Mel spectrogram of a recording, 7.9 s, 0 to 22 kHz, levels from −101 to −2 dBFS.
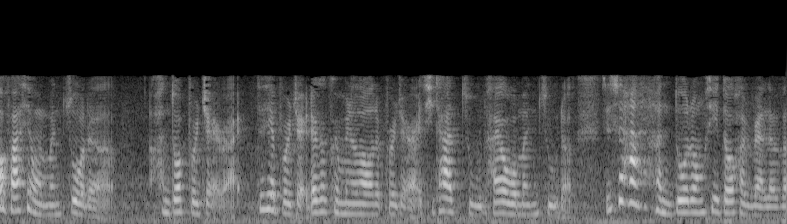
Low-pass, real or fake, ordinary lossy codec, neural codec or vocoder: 5.4 kHz; real; MP3, 32 kbps; none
